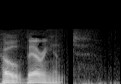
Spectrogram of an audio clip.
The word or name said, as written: Covariant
